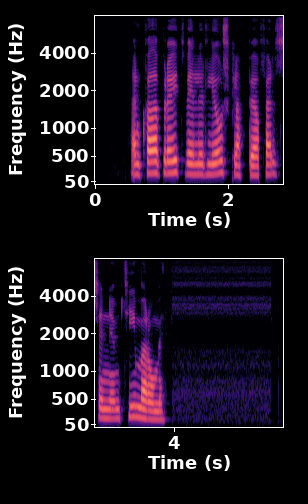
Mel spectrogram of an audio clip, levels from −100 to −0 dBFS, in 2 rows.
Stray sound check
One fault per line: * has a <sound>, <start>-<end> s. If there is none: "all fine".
all fine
